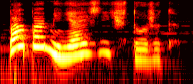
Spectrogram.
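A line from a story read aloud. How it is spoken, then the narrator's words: Sighing, resigned. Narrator (Russian): Саша еще раз вздохнула и обреченно произнесла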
